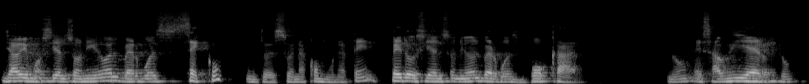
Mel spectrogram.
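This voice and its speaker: Young man, bilingual English teacher, repeats each rule in both languages, slows down for examples, mid-pitched voice. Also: mellow. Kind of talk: bilingual grammar lesson.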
